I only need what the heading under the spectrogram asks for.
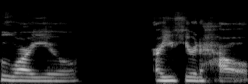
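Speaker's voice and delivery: ordinary delivery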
